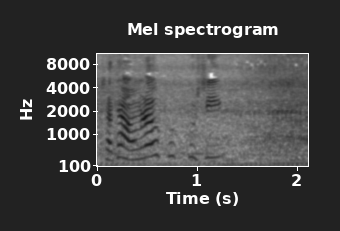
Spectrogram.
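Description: Street traffic: a motor vehicle's engine running close by, a steady low rumble that grows stronger in the second half.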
